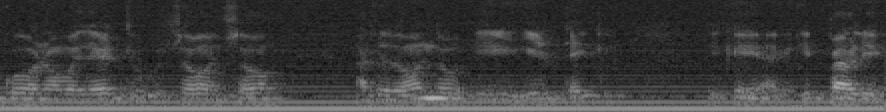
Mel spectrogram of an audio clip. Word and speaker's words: Arredondo: Now, if you split it in syllables, which is A-R-R-E, Arredondo, Arredondo.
